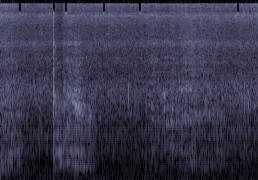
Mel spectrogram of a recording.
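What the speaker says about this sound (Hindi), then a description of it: "हमारे गोश्त में घी छोड़ दिया है। अब गोश्त भून चुका है।" Mutton for aloo gosht frying in ghee: a soft, steady sizzle with a brief stirring scrape near the start, faint and close.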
